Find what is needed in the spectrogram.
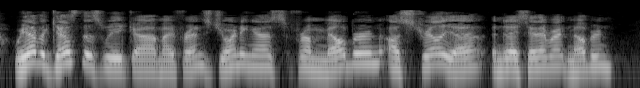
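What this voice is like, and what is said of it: Raucous East Coast American accent. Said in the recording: “I'm very East Coast American, so I've got this kind of raucous American accent.”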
